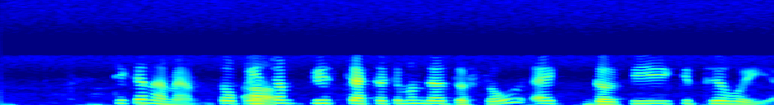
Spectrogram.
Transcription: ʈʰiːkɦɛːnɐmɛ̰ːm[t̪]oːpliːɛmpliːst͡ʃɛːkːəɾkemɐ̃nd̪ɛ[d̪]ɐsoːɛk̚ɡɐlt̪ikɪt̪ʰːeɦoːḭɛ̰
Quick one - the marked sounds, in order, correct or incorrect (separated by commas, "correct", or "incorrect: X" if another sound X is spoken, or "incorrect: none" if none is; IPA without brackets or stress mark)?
correct, correct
